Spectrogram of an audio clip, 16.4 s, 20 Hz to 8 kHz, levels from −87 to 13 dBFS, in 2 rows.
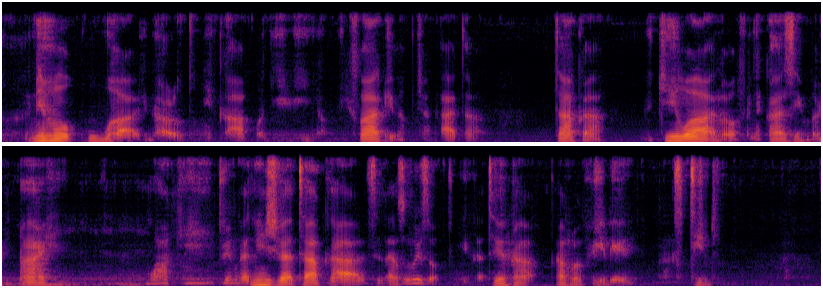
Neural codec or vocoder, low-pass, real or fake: autoencoder, 22.05 kHz, a latent of 192 numbers a frame, VITS, trained on one speaker; 7.2 kHz; fake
